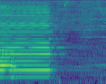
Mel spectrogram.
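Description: Harmonium reeds sustaining a note, with a sung note fading out just after the start; the harmonium stops abruptly about a second in, leaving only faint room sound.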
